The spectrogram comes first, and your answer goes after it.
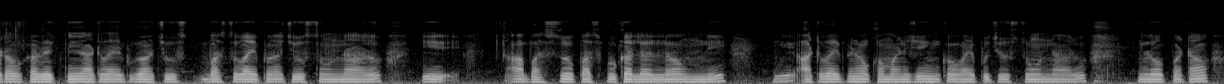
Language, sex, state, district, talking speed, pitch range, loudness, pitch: Telugu, male, Andhra Pradesh, Guntur, 115 wpm, 115-125 Hz, -24 LUFS, 120 Hz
